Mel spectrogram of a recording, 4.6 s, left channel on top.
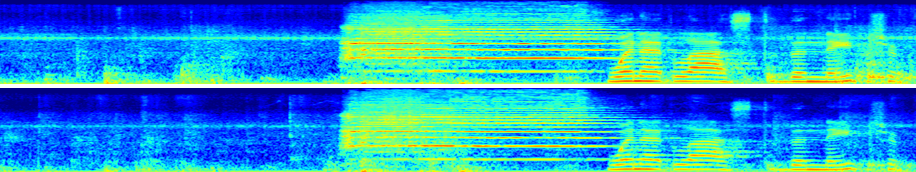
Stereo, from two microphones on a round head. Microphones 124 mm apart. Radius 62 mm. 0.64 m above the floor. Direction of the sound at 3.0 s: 20° left (ahead or behind).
